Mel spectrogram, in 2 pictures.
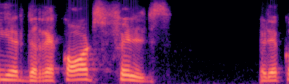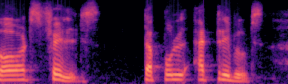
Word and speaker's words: attribute: Here, we are telling here the records fields, tuple attributes. As a noun, attribute is pronounced with emphasis on the first syllable as opposed to attribute. Attribute, which is a verb.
